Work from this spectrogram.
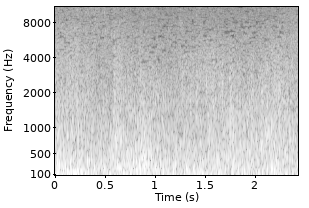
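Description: A storm roars in the video game Life is Strange, with steady, loud wind and rumbling thunder forming a dense, unbroken wash of noise.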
